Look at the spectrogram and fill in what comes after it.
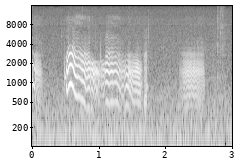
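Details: Newborn Blenheim Cavalier King Charles Spaniel puppy, three days old, one of two boys in a whelping pen with mother Pom-Pom, gives a loud wavering squeal that rises then slides down, followed by two shorter whining cries.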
